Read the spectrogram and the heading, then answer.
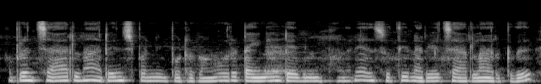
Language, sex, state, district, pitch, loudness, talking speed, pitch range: Tamil, female, Tamil Nadu, Kanyakumari, 165 Hz, -17 LUFS, 165 wpm, 155-180 Hz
